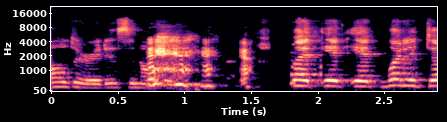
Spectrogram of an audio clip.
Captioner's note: laughs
